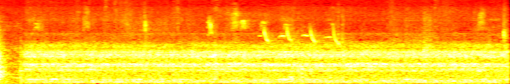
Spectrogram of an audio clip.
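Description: Small birds chirping, with a quick run of short falling chirps about three to four seconds in, over a steady low hum. A sharp click right at the start is the loudest sound.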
